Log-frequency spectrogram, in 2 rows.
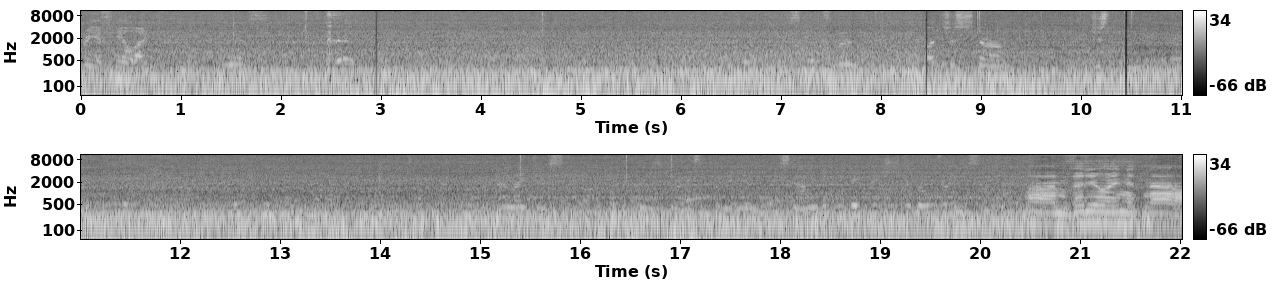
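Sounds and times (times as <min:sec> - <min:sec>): car road and engine noise: 0:00.0 - 0:22.0
faint voices: 0:10.0 - 0:22.0.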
